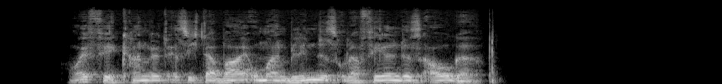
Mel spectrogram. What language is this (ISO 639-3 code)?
deu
